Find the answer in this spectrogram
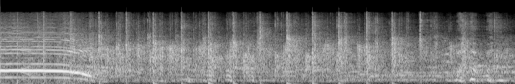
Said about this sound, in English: Why did he get a bigger applause than us? Fluffy really got the applause.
